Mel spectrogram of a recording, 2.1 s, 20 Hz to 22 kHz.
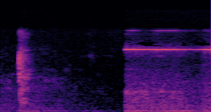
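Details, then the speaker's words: Electrolux LTD11 10 kg washing machine that would not power on, after replacing the power board: a click, then one steady high beep of about a second as it powers up normally and the soap valve starts. "ele já ligou tá funcionando beleza já começou a funcionar a válvula do sabão já ligou"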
